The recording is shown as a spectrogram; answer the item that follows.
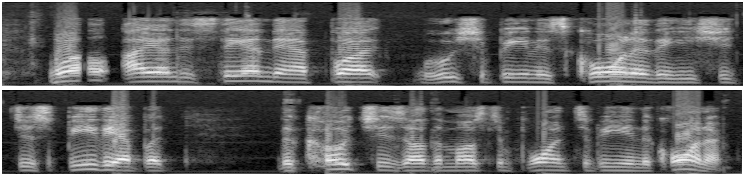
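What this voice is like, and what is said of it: New York accent. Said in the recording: “you got an accent. You're not from L.A., huh?”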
